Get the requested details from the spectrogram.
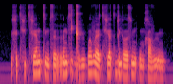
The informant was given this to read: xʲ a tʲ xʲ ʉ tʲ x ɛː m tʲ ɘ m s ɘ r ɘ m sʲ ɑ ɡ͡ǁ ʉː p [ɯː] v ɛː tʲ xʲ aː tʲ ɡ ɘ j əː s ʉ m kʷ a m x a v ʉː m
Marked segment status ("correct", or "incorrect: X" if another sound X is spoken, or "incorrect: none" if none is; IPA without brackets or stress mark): incorrect: əː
